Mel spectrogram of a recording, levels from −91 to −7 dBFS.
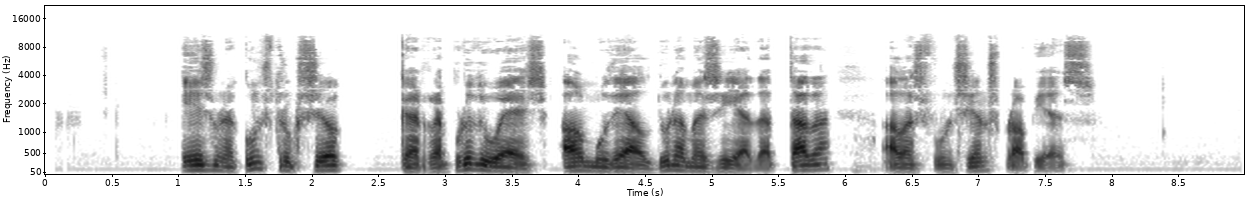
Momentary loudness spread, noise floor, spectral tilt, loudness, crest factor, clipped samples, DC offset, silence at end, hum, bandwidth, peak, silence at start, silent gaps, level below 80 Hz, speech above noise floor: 10 LU; -73 dBFS; -5.5 dB/octave; -22 LUFS; 20 dB; under 0.1%; under 0.1%; 1.15 s; none; 11 kHz; -2 dBFS; 1.05 s; none; -58 dBFS; 51 dB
